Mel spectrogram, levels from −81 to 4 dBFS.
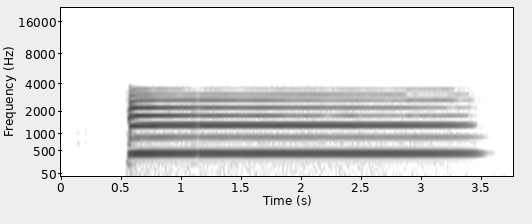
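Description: From 1.08 to 1.16 s the sound stalls: whatever was playing is stretched into a brief held tone or hiss that fades away, then the audio jumps ahead. This is a burst of packet loss. A run of packets never arrived in time, so the receiver filled the gap with about 60 ms of concealment built from the last good audio, and about 60 ms of the original is simply gone. Throughout, nothing reaches above 4 kHz, which fits a G.711 mu-law call codec.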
